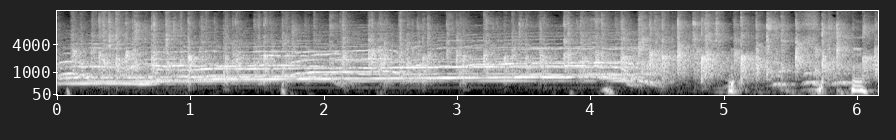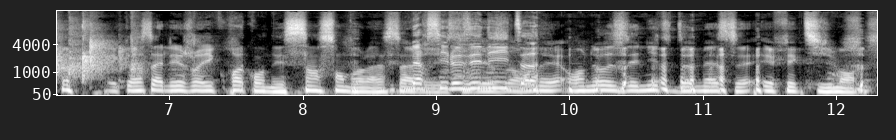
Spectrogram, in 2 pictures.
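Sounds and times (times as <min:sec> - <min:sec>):
crowd cheering and whooping: 0:00.0 - 0:06.0
crowd applause: 0:00.0 - 0:06.9
laughter: 0:04.0 - 0:06.8, 0:08.4 - 0:12.3
speech: 0:06.0 - 0:12.3.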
